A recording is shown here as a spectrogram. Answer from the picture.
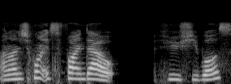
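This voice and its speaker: Quick-paced and fairly brisk, a woman with a high voice and a southern English accent speaks with ordinary pitch variation. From southern England. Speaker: podcast host. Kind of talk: podcast monologue.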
